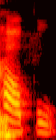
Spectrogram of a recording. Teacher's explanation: The fourth tone all the way through.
